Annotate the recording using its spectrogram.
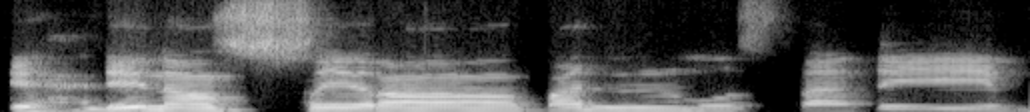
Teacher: Jadi sodnya itu ada desisnya, mendesis. Mendesis seperti suara angsa.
